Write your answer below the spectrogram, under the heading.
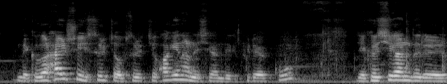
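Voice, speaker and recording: A man's voice, high in pitch, comes through with music in the background. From Busan, Korea. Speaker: sign language praise performer, church deacon. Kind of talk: testimony.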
